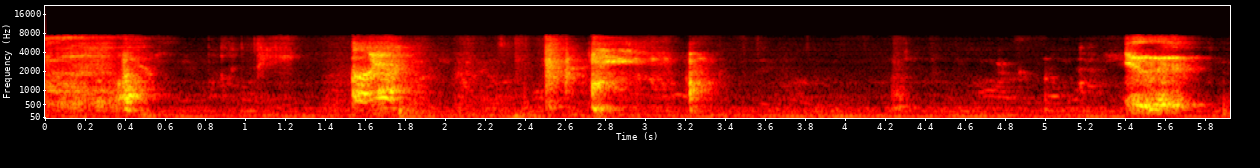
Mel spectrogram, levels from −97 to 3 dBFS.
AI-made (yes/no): yes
